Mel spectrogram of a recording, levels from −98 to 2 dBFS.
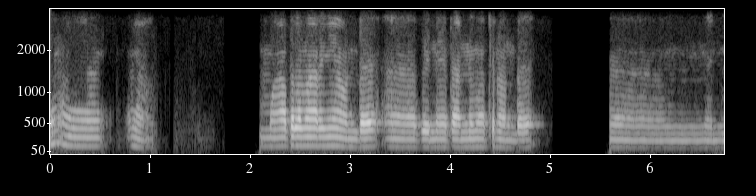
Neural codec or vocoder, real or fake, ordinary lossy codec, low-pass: none; real; Opus, 16 kbps; 3.6 kHz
